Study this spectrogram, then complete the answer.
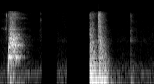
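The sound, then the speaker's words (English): Two loud, sharp dog barks about a second and a half apart, each followed by a short softer tail, with a faint thump in the quiet between them. “Let me kick my dog out.”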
